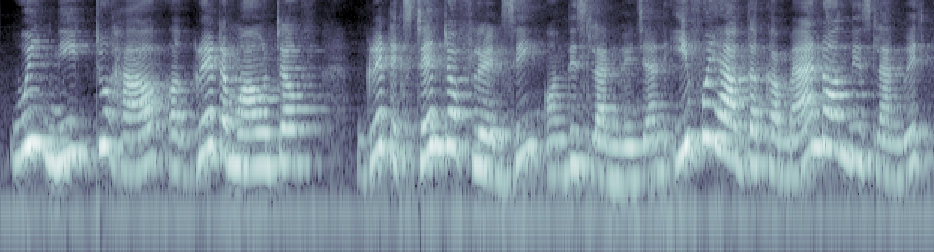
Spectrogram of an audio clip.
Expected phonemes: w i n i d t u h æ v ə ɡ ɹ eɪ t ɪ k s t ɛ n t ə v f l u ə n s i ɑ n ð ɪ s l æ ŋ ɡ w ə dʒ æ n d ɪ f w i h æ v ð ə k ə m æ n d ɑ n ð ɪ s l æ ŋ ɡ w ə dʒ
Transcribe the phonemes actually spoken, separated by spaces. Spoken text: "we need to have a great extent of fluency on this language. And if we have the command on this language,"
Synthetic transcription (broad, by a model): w i n i d t u h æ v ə ɡ ɹ eɪ t ɪ k s t ɛ n t ə v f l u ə n s i ɑ n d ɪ s l æ ŋ ɡ w ə dʒ æ n d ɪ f w i h æ v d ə k ə m æ n d ɑ n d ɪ s l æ ŋ ɡ w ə dʒ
